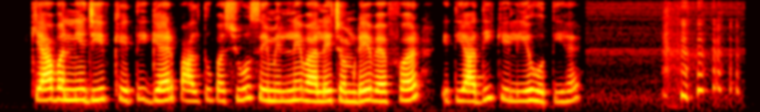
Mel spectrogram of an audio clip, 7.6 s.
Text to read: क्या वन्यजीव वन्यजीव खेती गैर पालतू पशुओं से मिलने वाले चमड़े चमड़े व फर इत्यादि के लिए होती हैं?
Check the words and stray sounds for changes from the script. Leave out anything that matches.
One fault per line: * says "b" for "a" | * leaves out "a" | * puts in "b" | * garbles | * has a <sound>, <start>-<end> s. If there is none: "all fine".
* leaves out "वन्यजीव"
* leaves out "चमड़े"
* has a laugh, 6.6-7.4 s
